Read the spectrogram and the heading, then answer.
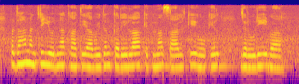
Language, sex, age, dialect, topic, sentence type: Bhojpuri, female, 25-30, Southern / Standard, banking, question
